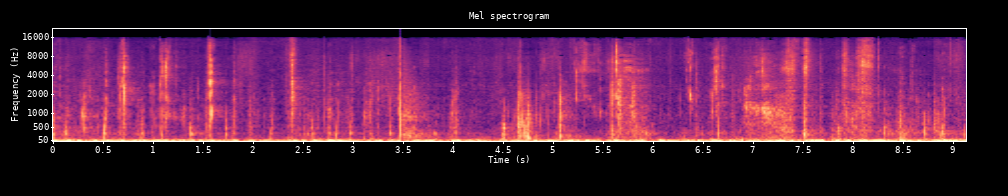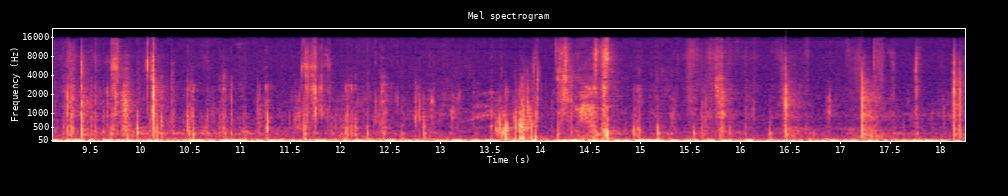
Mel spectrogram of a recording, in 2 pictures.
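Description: A spoon scrapes and squishes through soft cake cream.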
